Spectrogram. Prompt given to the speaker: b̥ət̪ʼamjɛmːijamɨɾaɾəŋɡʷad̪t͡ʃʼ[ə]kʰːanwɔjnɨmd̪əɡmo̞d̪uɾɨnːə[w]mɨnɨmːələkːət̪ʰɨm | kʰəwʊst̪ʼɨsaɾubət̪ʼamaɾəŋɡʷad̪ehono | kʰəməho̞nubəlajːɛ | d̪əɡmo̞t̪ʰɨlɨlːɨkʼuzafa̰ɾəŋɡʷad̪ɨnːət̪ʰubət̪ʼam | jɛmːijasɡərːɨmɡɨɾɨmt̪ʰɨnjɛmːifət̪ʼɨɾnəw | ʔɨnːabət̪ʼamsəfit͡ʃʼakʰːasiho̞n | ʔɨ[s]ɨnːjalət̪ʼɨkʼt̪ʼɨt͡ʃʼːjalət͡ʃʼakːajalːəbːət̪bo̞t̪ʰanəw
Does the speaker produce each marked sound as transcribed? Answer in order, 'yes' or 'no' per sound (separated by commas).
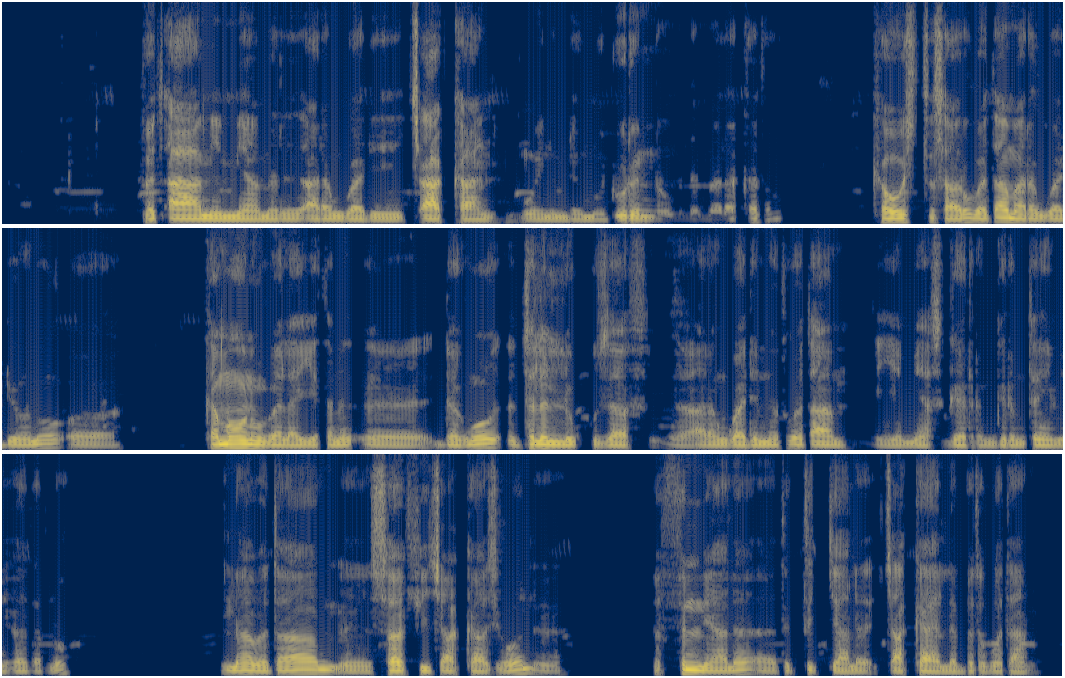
no, yes, no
